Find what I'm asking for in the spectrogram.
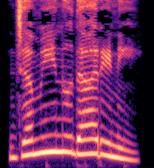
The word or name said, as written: ಜಮೀನ್ದಾರಿಣಿ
